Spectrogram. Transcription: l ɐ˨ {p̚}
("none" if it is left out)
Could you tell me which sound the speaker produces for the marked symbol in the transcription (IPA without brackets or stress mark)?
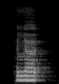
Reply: t̚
